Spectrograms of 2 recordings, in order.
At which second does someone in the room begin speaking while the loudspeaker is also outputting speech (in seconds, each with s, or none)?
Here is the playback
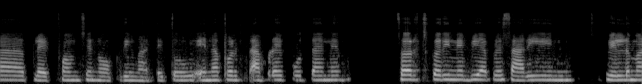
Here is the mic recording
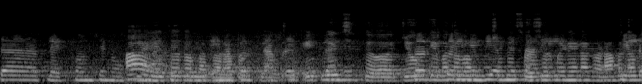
1.3 s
